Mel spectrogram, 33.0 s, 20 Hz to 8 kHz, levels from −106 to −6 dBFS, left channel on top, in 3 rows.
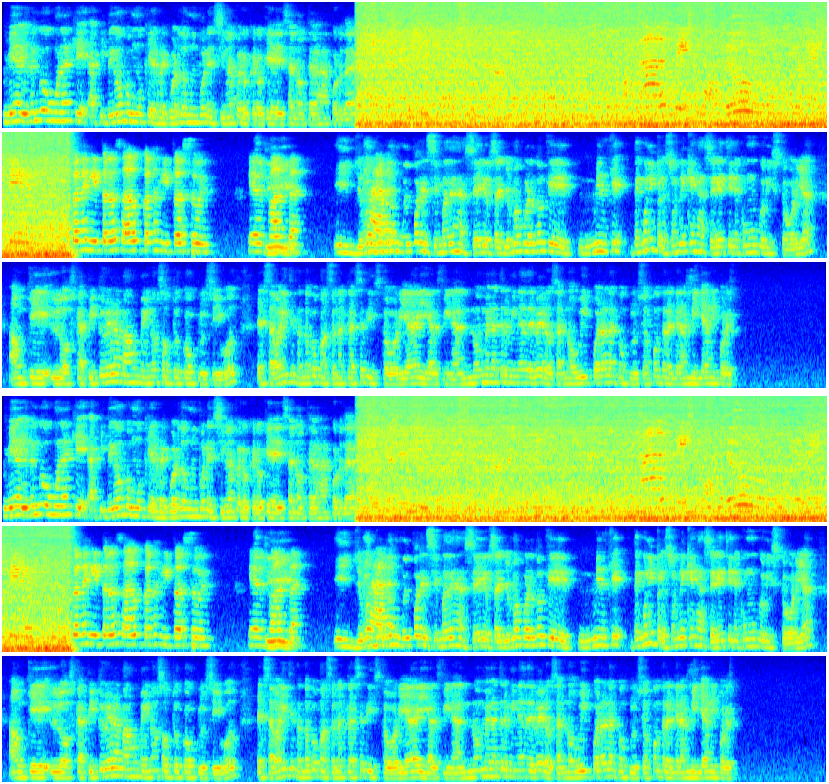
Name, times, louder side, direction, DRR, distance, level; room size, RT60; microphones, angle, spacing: voice 1, 0.0-8.7 10.7-10.8 14.5-14.9 15.4-31.7, right 1 dB, 30° right, -3 dB, 0.9 m, -41 dB
sound 1, 4.7-11.9, equal, 25° left, 0.5 m, -27 dB
voice 2, 8.5-13.8 14.3-15.0 15.8-16.3, left 2 dB, 75° left, -2 dB, 1.1 m, -34 dB
2.6 x 2.0 x 2.7 m, 0.28 s
head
